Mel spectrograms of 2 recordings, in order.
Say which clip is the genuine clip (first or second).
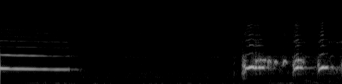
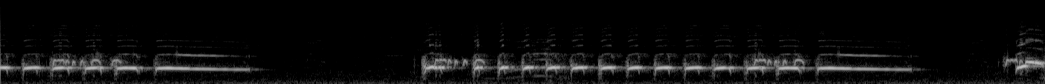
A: second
